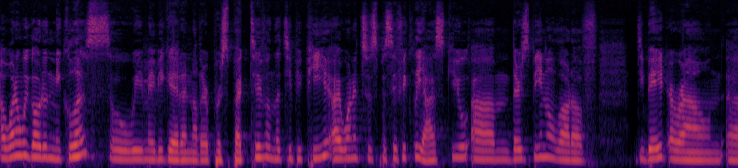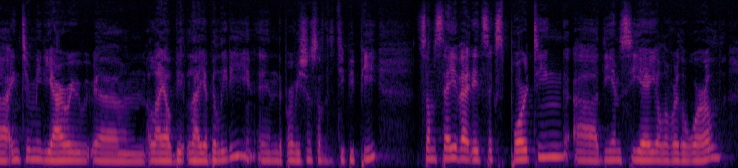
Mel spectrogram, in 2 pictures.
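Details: Adult woman speaking; normal voice.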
